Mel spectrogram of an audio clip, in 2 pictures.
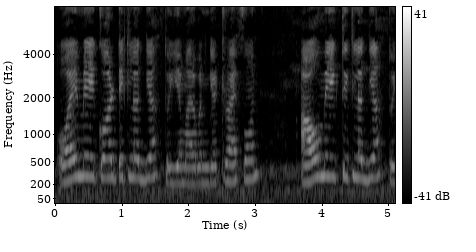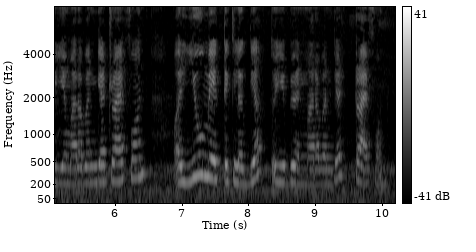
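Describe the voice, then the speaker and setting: A woman's voice: on the high side, normal speed, slight background noise. A woman teaching shorthand, explaining each step patiently and repeating key terms. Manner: patient, repeats key terms, mixes English words into Hindi.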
